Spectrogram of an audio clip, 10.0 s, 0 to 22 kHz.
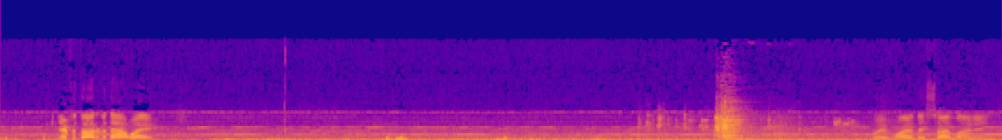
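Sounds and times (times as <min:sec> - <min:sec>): diesel locomotive rumbling: 0:00.0 - 0:10.0.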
